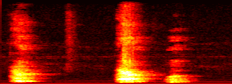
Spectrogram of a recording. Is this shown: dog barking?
yes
